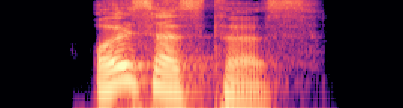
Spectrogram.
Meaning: strong/mixed nominative/accusative neuter singular of äußerste
- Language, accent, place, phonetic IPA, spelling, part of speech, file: German, Germany, Berlin, [ˈɔɪ̯sɐstəs], äußerstes, adjective, De-äußerstes.ogg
